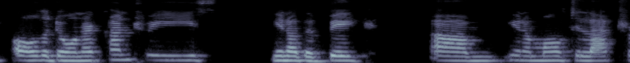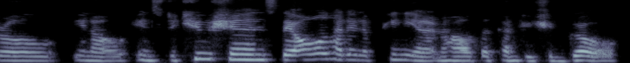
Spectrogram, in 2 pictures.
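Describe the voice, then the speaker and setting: A woman's voice: mid-range voice, no room sound, low-quality recording. A woman in her fifties from Bangladesh, speaking earnestly and reflectively to an audience, with many fillers. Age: 50s. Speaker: alumna speaker. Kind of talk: personal talk to an audience.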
